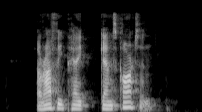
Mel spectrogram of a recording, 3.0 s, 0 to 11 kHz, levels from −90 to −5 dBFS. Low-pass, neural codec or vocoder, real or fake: 7.2 kHz; codec, 16 kHz, 4 kbps, FreqCodec, larger model; fake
